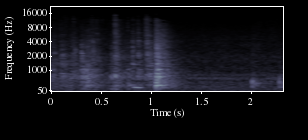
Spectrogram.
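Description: Clear hard-plastic storage container, cracked into pieces, clicking and clattering as a gloved hand moves it in a cart drawer: five or so short knocks in the first second, then quiet handling.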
